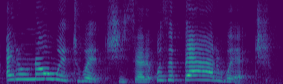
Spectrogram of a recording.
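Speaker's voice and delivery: high whiny complaint; upset girl. Acted. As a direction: complain to the teacher near tears. Susan upset to teacher.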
